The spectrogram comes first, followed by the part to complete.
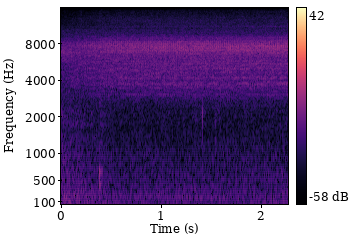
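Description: Outdoor insects chirring in a steady, high-pitched drone.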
